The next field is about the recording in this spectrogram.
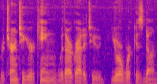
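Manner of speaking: usual speaking voice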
